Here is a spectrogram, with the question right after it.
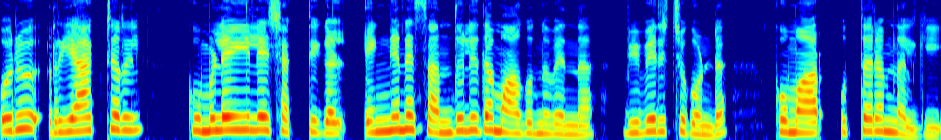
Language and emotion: Malayalam, neutral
